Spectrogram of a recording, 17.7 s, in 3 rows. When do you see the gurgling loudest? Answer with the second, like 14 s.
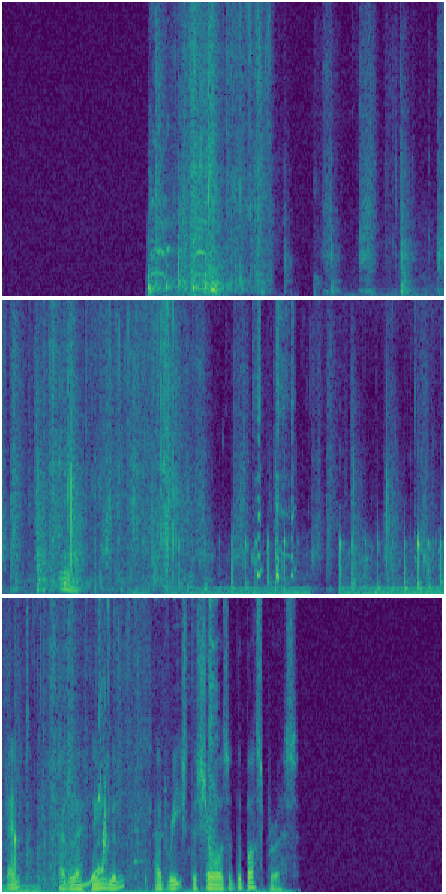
13 s.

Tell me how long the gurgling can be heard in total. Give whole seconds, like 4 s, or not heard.
6 s.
